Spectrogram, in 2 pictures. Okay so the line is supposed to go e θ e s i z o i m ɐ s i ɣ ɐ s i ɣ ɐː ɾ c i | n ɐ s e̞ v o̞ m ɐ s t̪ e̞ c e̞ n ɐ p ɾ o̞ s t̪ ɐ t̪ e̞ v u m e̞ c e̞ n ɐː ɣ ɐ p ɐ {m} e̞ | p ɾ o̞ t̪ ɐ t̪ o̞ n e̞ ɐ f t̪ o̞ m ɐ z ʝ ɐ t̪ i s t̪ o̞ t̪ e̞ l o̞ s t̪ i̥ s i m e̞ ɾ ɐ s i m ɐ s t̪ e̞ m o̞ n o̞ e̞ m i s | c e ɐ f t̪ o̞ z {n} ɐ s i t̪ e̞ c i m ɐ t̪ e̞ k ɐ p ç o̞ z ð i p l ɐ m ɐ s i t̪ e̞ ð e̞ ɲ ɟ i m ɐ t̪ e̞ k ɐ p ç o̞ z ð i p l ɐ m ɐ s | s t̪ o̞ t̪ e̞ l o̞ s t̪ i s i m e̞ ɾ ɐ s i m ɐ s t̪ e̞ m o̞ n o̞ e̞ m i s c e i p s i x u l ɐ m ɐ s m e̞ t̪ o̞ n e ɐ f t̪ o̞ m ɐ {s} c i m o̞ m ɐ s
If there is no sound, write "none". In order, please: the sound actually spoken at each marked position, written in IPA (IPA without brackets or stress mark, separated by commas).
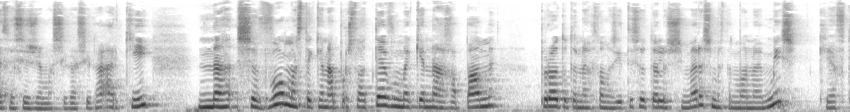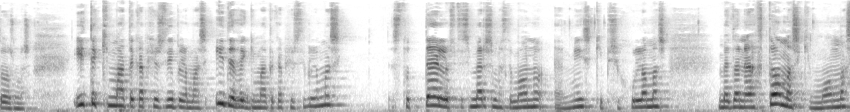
m, m, s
